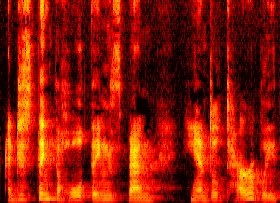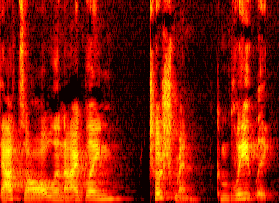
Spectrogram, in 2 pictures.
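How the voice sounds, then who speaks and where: A woman's voice: medium pitch, moderate pace, bright, forceful tone, lightly acted. A woman reading a children's novel aloud, voicing an indignant, self-righteous mother who complains emphatically. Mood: aggrieved. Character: indignant self-righteous mother rallying other school moms.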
